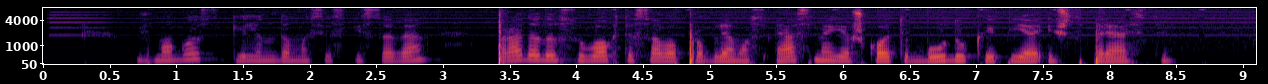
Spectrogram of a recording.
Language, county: Lithuanian, Klaipėda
